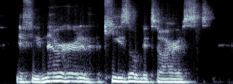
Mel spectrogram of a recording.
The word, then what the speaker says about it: Kiesel: you've never heard of kiesel guitarist it's spelled like the word diesel like diesel fuel but with a k keystone and that's a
